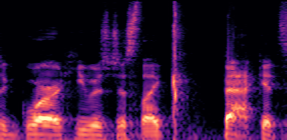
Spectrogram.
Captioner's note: snapping fingers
